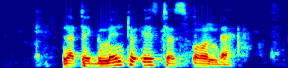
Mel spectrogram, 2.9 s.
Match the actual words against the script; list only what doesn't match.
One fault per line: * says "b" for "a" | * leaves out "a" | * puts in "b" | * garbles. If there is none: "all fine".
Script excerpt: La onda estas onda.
* says "tegmento" for "onda"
